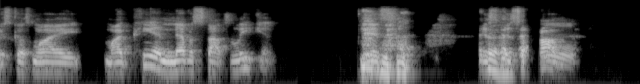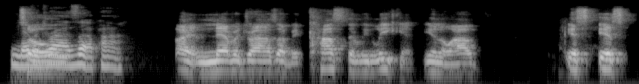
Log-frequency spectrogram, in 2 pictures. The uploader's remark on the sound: Recorded via Zoom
